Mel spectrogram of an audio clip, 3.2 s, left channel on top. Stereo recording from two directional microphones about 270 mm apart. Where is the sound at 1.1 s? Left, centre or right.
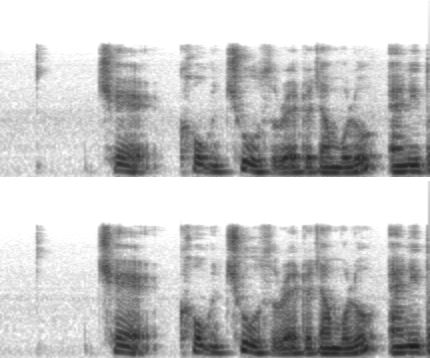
Centre.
